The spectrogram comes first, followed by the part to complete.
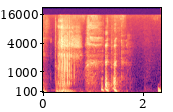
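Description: Two men laughing briefly in short breathy bursts, dying away after about a second and a half.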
